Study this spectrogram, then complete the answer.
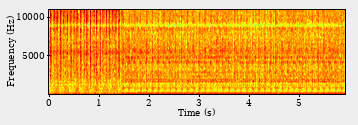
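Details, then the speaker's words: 1972 International Cargostar, idling 5-10 minutes, earlier lifter clatter now quiet: steady, even low rumble with no top-end tapping; settled and running smoothly, though smoking. "it's been humming along for the last like 5 10 minutes or so"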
